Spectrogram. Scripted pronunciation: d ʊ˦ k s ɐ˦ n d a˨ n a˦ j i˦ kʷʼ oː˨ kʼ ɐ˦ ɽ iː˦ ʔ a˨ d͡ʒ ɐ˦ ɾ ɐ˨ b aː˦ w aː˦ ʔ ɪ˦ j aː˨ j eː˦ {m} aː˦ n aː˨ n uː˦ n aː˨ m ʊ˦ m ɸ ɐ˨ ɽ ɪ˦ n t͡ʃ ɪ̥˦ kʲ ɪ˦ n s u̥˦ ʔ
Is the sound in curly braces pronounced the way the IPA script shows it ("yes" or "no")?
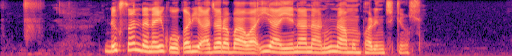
no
